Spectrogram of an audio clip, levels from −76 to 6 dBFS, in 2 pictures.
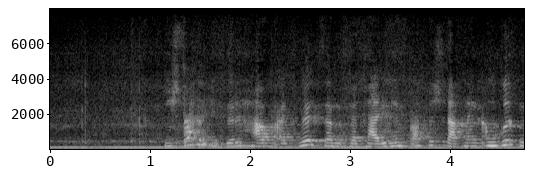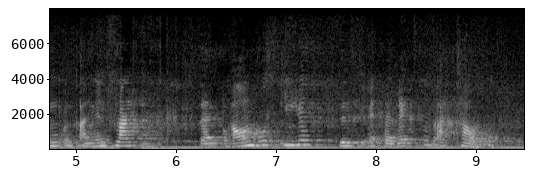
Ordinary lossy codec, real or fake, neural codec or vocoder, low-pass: none; fake; codec, 16 kHz, 2 kbps, X-Codec, HuBERT features, trained on general audio; none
